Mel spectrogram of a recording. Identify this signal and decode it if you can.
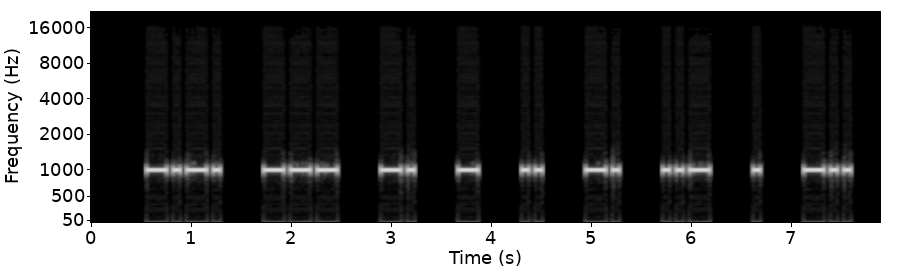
Morse code, heard as a keyed tone, about 18 wpm, spaced as for 12 wpm, 1000 Hz. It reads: CONTINUED
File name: qotdfiles / 12wpm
